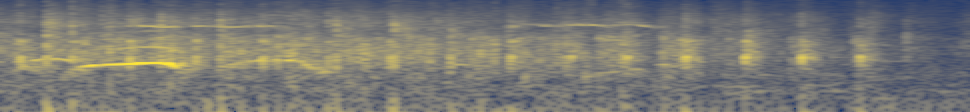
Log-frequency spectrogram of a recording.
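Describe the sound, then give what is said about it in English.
An audience breaks into sustained applause as a hand clap of praise to the Lord, many hands clapping together in a dense, steady patter that swells early and then gradually tapers off, with a few whistles cutting through. “Folks, let's give them a hand clap of praise and the Lord, too.”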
